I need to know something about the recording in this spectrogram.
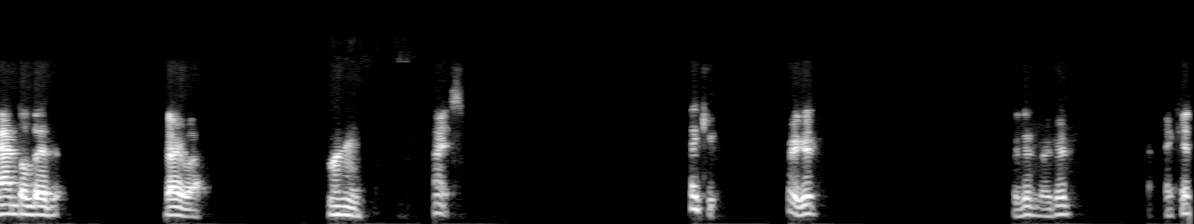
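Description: A man speaks in short, halting phrases over an online call.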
